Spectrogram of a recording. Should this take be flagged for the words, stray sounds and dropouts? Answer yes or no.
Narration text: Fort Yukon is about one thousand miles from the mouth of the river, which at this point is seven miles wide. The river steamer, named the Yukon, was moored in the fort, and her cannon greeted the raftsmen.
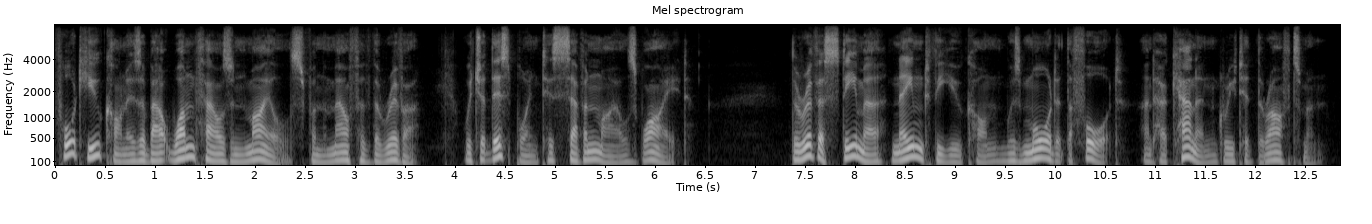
yes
